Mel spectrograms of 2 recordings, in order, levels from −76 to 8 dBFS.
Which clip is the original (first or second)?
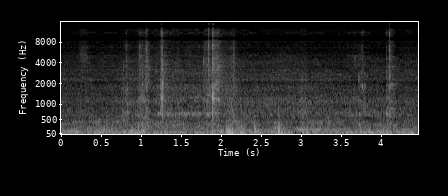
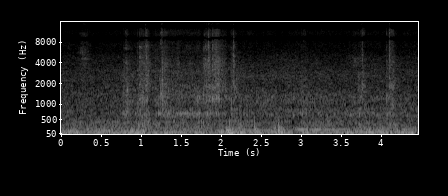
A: second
